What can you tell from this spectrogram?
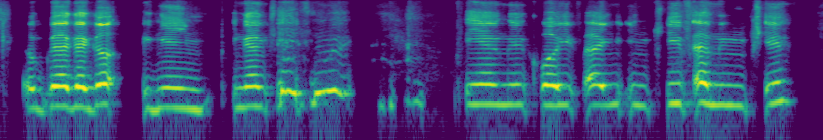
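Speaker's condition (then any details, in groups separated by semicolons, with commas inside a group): Cerebral palsy, spastic and dyskinetic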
